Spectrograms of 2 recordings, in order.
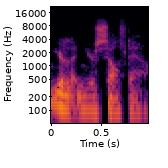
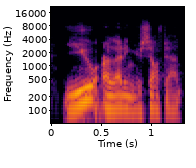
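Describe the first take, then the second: First: Said in the usual way. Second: "are" spelled out and pressed; stress on are. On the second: Shown as a demonstration. Coach correcting salespeople who skip prospecting, stressing "are". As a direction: uncontract it and lean on "are".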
